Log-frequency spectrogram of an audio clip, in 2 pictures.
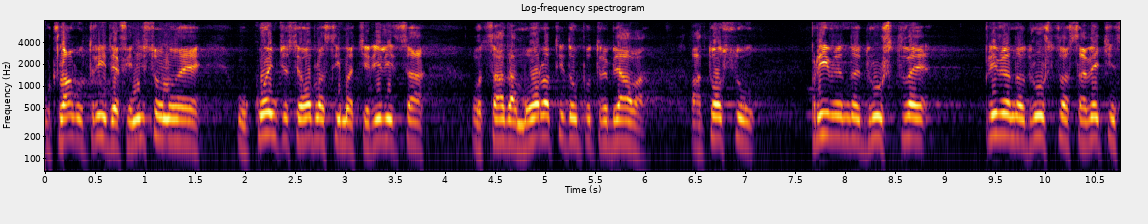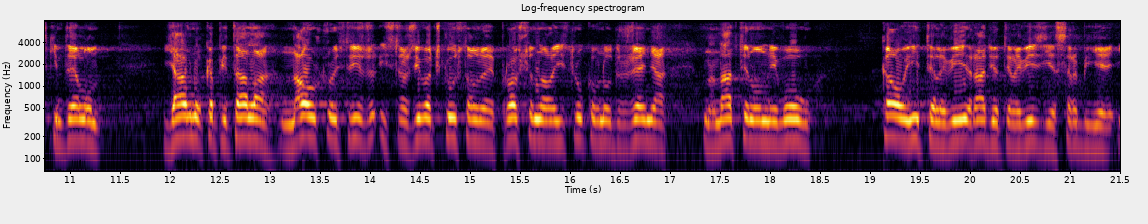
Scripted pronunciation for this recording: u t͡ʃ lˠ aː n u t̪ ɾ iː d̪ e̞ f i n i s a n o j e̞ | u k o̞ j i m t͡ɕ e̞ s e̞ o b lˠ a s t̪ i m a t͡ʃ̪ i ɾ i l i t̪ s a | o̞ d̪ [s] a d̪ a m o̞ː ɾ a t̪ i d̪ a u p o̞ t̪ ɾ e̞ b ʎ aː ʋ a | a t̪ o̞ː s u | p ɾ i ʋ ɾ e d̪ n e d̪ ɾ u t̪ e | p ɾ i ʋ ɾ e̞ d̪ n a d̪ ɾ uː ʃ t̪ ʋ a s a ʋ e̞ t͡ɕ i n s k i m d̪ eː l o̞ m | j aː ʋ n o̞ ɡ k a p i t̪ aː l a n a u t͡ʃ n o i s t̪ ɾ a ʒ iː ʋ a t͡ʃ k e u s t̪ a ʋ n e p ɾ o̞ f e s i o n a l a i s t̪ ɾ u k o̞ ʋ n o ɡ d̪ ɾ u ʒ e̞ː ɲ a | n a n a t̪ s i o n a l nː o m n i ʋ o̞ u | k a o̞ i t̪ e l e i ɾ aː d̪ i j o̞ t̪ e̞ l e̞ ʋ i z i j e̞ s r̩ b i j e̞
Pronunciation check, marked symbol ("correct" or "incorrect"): correct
